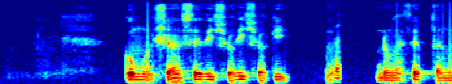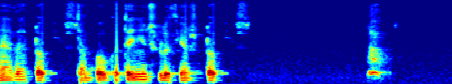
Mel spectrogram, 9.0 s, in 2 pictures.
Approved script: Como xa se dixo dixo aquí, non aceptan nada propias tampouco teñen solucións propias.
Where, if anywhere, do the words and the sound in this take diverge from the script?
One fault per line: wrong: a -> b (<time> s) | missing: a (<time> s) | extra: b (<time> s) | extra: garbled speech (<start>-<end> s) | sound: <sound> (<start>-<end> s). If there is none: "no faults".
sound: laugh (3.3-3.4 s)
sound: bark (8.2-8.4 s)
